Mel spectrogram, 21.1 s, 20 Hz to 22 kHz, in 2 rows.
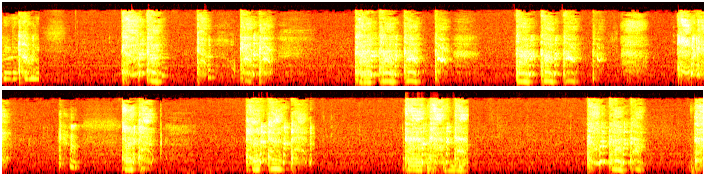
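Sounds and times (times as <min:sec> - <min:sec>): girl coughing: 0:00.0 - 0:00.6, 0:01.8 - 0:04.2, 0:05.3 - 0:06.8, 0:07.7 - 0:09.1, 0:10.2 - 0:10.7, 0:11.4 - 0:11.7, 0:12.4 - 0:12.9, 0:14.2 - 0:15.2, 0:16.6 - 0:17.6, 0:19.3 - 0:20.2.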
